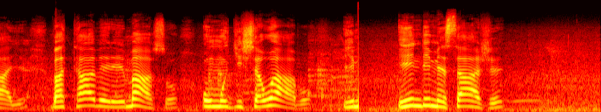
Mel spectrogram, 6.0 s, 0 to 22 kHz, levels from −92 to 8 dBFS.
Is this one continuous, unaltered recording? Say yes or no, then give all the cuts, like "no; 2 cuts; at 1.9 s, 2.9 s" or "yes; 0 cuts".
no; 1 cut; at 3.6 s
